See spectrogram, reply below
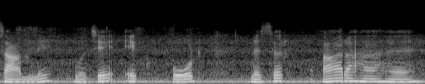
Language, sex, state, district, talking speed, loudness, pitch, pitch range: Hindi, male, Madhya Pradesh, Katni, 115 wpm, -18 LUFS, 125 Hz, 120-135 Hz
